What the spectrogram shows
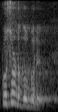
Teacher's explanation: அப்போ வல்லின உகரம் தான் குற்றியல் உகரம், அந்த வல்லின உகரம் தான் தன் ஓசையில் குறைஞ்சு வரும்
